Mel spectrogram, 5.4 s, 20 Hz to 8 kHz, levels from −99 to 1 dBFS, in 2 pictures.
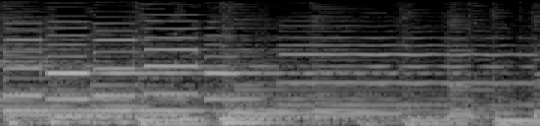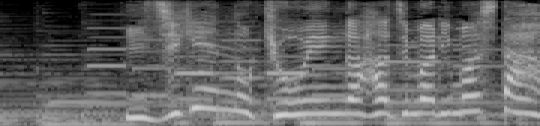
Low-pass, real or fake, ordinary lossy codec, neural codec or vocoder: none; real; none; none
